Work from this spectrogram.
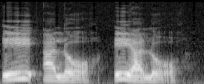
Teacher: you don't make a liaison with ET, which means and. You needed to say et alors, et alors. · However, this was incorrect because you don't make a liaison with ET, which means and.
